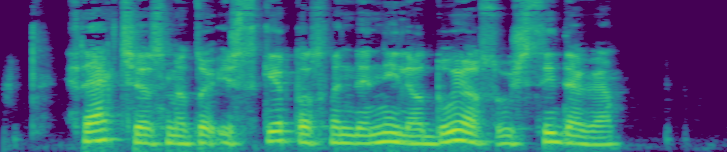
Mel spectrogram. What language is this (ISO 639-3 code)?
lit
